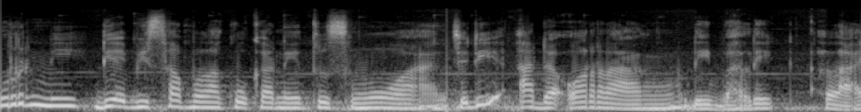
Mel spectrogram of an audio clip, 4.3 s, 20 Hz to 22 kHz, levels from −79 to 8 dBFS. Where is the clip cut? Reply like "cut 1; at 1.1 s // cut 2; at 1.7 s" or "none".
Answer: cut 1; at 2.2 s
